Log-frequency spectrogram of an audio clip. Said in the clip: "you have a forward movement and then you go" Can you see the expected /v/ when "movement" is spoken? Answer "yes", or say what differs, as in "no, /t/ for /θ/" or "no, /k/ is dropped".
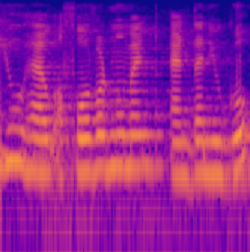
no, /v/ is dropped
